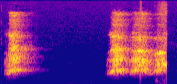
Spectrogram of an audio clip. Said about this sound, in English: Oh, they're getting mad. The dogs are getting mad. I'm accusing them.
